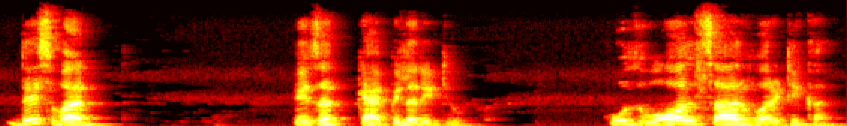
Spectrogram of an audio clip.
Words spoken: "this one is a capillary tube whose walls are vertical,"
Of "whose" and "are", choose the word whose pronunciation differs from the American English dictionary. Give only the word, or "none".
none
